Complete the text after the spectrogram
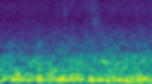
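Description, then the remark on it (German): A steady, low rumble of trucks and cars passing on both sides of a spot beside a canal, a dense continuous roar of traffic noise with no voices and no clear breaks. “Ihr könnt es im Hintergrund hören, Gepolter, Geknatter, Geschepper, LKW und Autos von beiden Seiten umzingelt am Kanal.”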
